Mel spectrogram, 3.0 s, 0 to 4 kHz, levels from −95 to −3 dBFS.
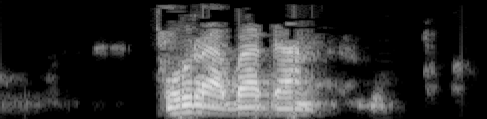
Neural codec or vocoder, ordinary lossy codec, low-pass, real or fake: none; MP3, 16 kbps; 3.6 kHz; real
